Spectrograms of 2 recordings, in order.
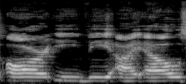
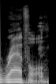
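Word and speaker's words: REvil: So, and even then, there was some debate because it's R-E-V-I-L. So some people pronounced it R-Evil. – Yep. – I always called it Reval. And I know they preferred R-Evil, but they're the bad guys, so they don't get to decide how I'm going to pronounce their name.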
